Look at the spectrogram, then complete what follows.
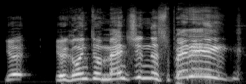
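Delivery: high, loud, exasperated mock rant; imitating Bibi's inner outburst. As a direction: blurt it out, pitched high and indignant. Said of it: "Bibi is right now going like".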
